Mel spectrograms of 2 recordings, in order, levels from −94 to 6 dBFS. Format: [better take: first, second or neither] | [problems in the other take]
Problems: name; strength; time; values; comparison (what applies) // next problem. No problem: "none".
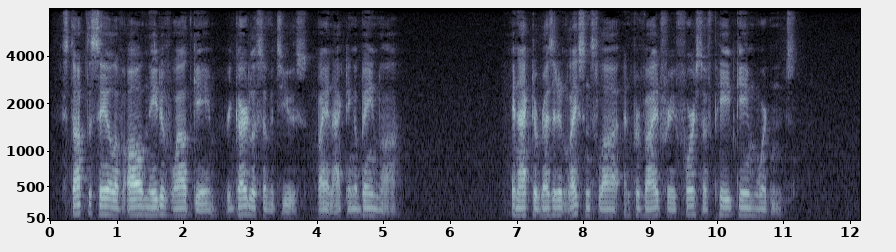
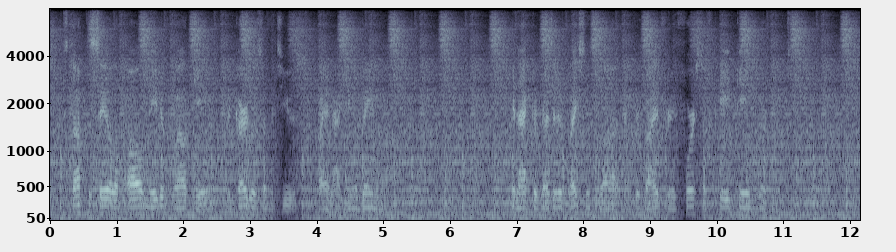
first | background sound (Water / Mechanisms); as loud as the speech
